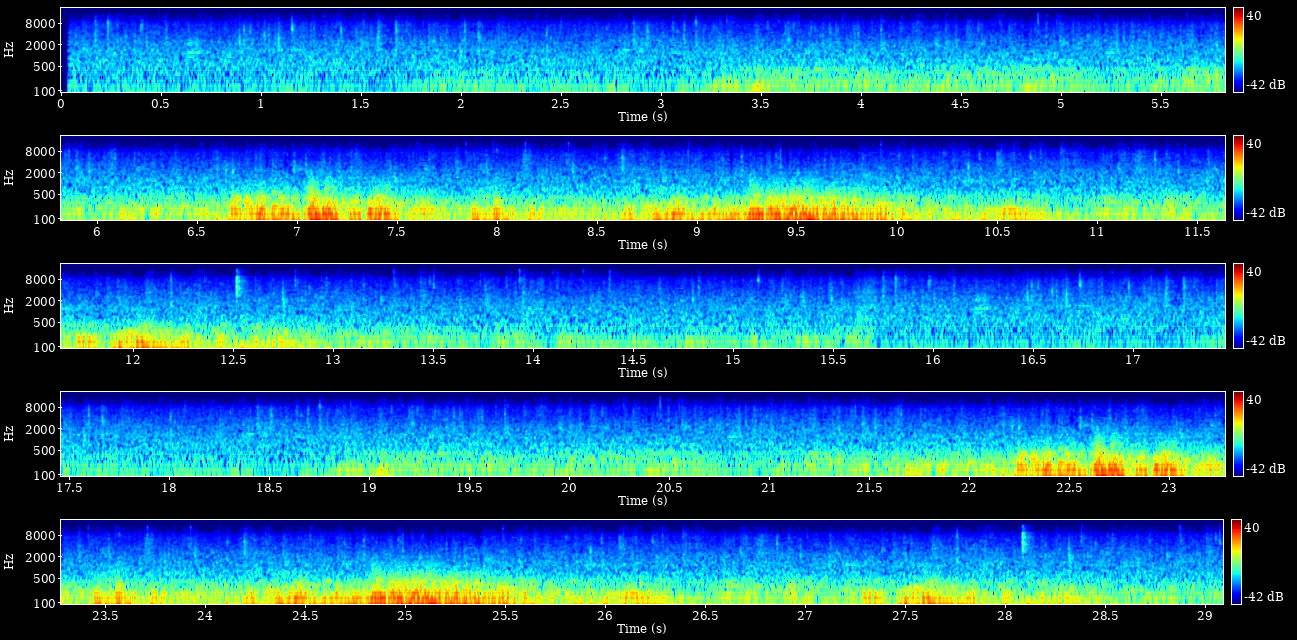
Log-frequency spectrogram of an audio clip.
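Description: Steady rain falling, with two long rolls of low thunder. One builds a few seconds in and the other about twenty seconds in, and each swells twice before dying away.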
